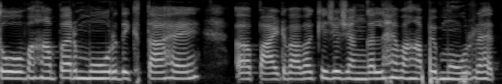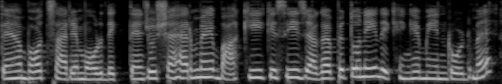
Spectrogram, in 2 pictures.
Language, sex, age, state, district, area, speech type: Hindi, female, 30-45, Madhya Pradesh, Jabalpur, urban, spontaneous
